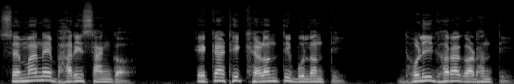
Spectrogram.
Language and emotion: Odia, neutral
